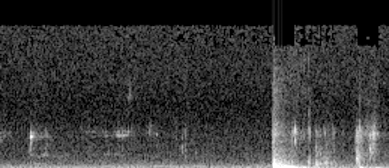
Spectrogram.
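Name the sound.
sip of water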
